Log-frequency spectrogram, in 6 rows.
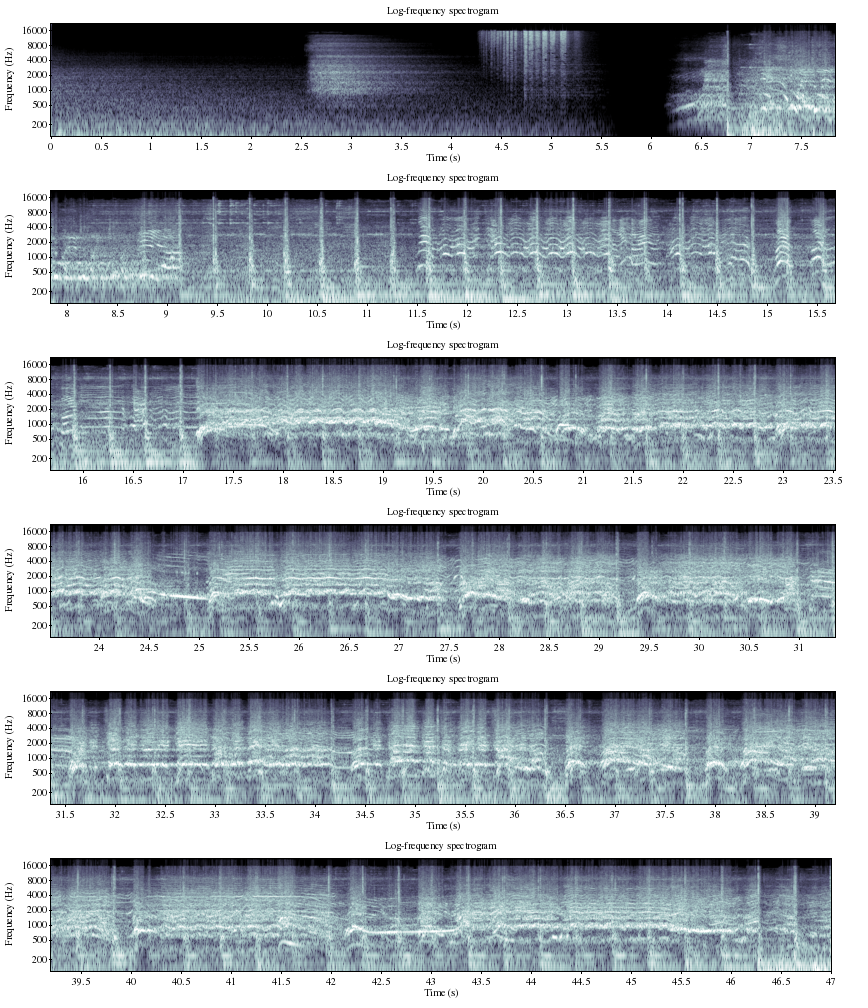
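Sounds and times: faint big drum beats: 0:09.0 - 0:47.0
group of men singing in unison: 0:11.6 - 0:47.0.

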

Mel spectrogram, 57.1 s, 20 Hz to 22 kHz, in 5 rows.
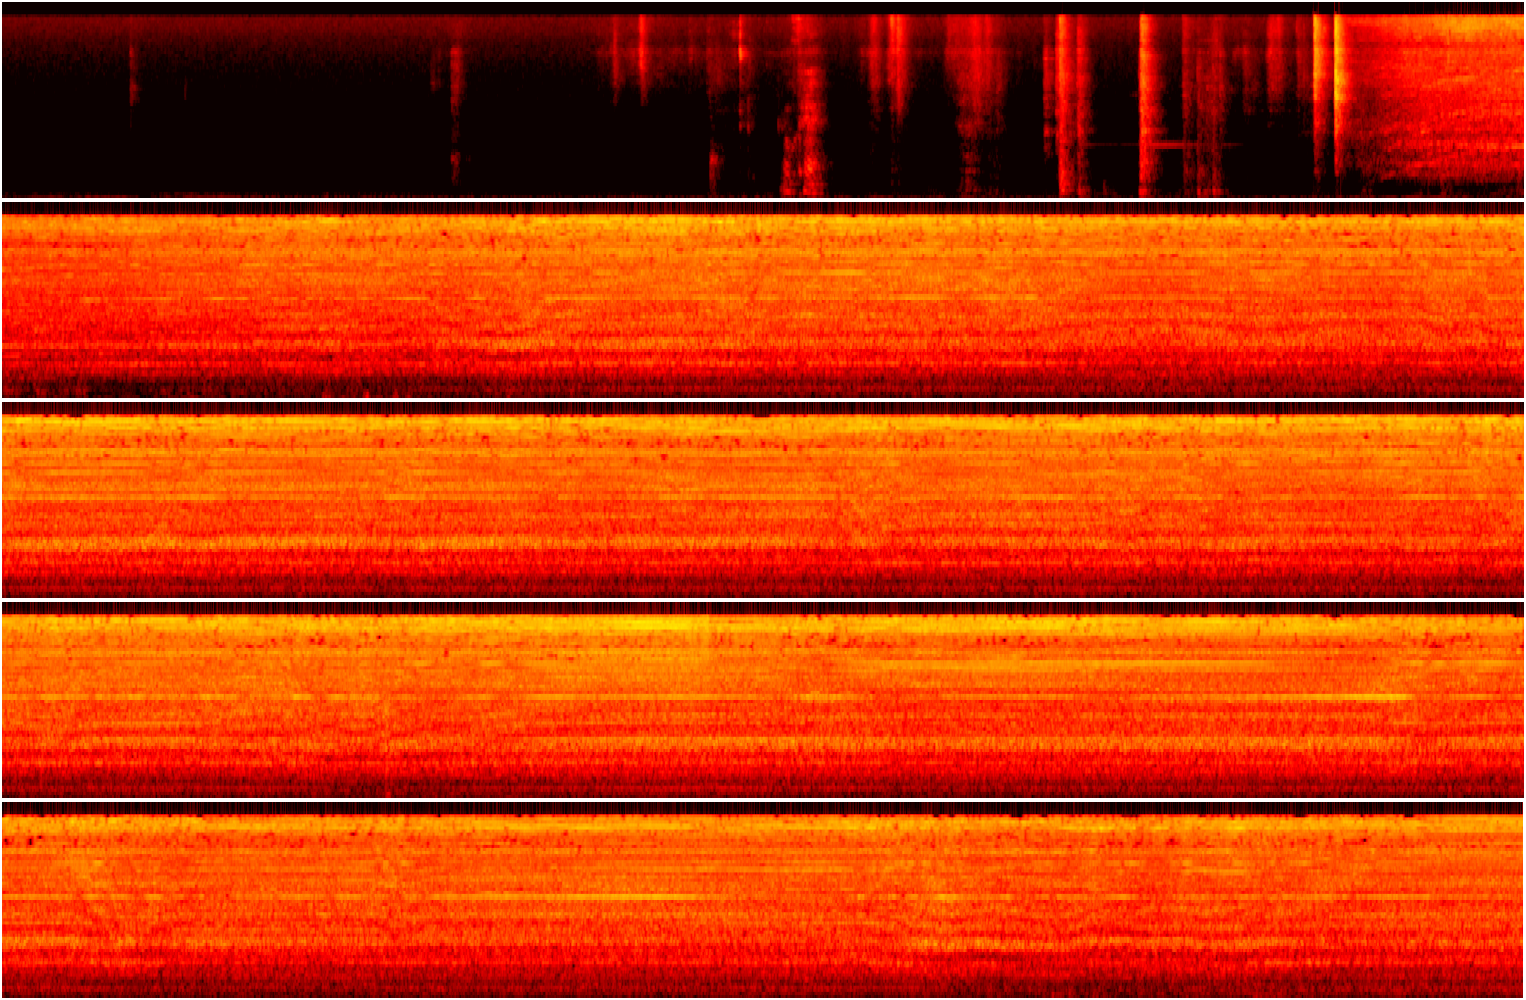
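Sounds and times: heat gun blowing air: 0:09.8 - 0:57.0.

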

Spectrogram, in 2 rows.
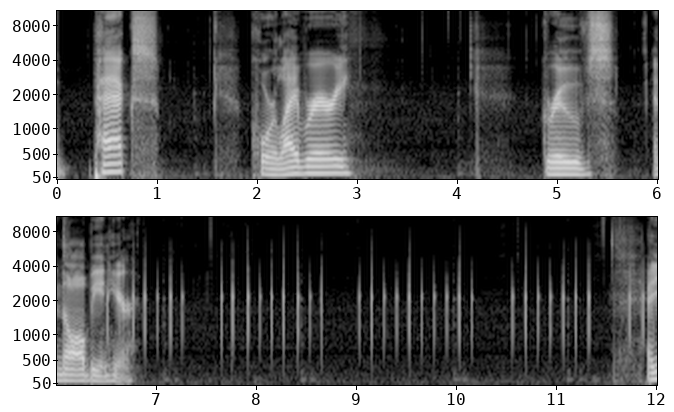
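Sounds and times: rapid computer clicking: 0:06.4 - 0:12.0.

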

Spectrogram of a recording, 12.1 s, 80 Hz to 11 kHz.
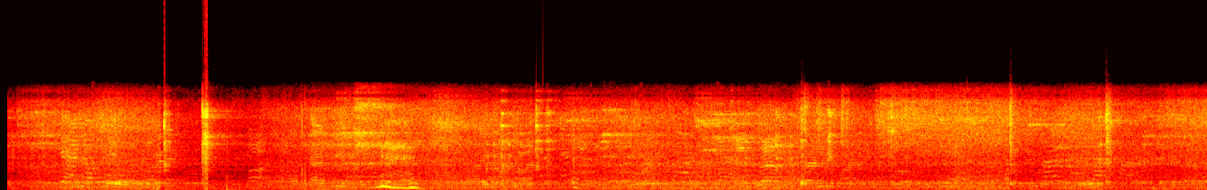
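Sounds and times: metal pans and utensils clinking: 0:03.3 - 0:06.3, 0:07.0 - 0:11.3.

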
